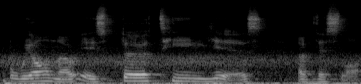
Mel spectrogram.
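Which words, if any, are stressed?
thirteen years. The words thirteen years are strongly stressed. "it creates emphasis"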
